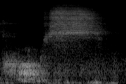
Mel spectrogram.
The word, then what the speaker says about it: coarse: one correctly as well this word is pronounced as course it has the same pronunciation as this course now this is the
